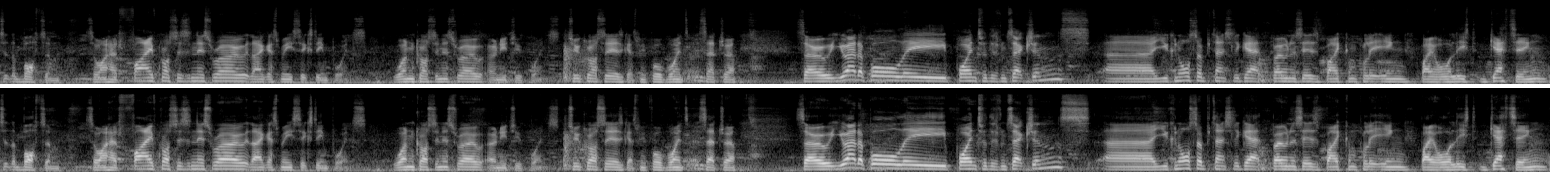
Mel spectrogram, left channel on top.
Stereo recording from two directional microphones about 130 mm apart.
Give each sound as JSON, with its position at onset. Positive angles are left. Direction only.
{"t": 0.0, "sound": "speech", "side_deg": -35}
